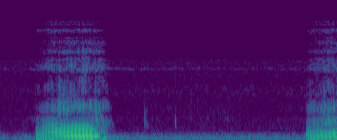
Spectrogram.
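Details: Loud, buzzing snores during sleep with a strong tonal rattle, separated by a long quiet gap; snoring.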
